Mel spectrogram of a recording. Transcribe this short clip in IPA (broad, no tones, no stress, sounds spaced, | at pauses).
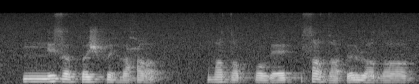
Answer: nː ɪ z ʌ θ ʌ ʒ f ɛ ɦ ʌ ħ ɑ | ðˤ ɪ dˤ ɑ pː ɔ u̯ ɾ ɛ | sˤ ɪ dˤ æ ʔ ə ɹ ɔ dˤ ɑ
